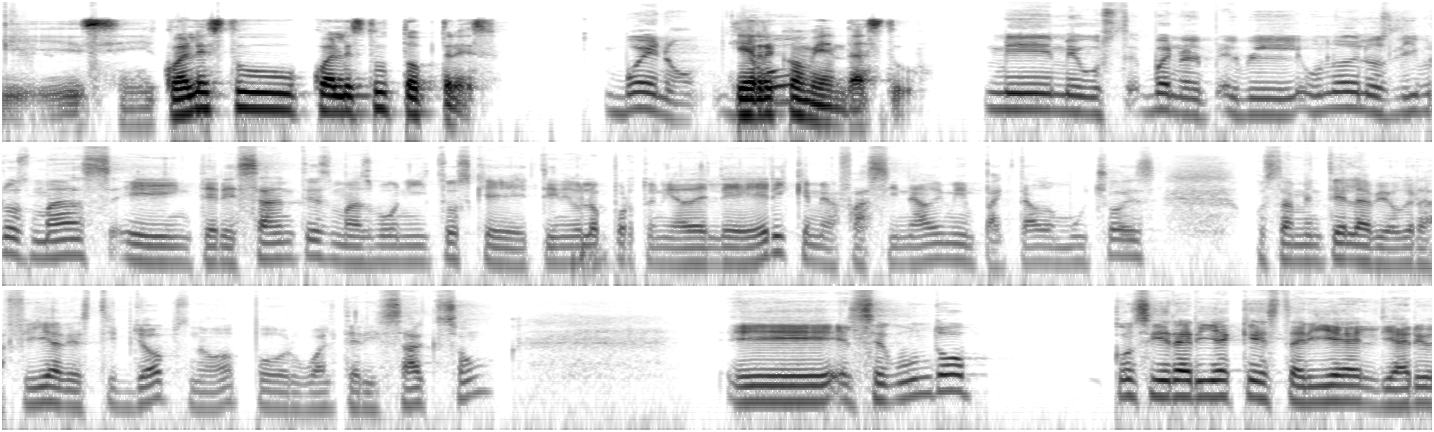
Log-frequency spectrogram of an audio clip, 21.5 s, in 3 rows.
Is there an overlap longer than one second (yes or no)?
no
